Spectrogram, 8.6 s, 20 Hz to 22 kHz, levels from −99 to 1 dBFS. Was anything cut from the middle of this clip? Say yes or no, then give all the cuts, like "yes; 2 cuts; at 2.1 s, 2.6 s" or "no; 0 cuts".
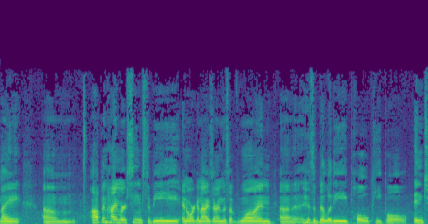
yes; 3 cuts; at 4.5 s, 5.5 s, 6.9 s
